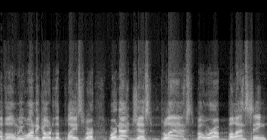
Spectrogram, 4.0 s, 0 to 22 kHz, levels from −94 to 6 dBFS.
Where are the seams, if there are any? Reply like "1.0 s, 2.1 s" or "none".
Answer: none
